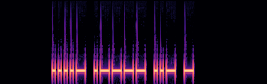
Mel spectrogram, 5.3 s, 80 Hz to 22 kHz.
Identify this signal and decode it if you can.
Morse code, heard as a keyed tone, about 20 wpm, 700 Hz. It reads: 41UT
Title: Four Challenging Letter-Number Combinations 20wpm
